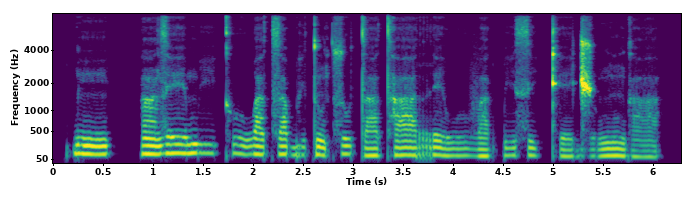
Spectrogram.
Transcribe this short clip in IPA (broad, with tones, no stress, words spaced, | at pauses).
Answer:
ɓĩ˨ | ã˨zeː˦miː˦˨kʰu˦˨ wa˦t͡sa˦bi˨tũ˨ t͡su˦ta˨tʰaː˦ re˦˨wu˨βa˨ k͡pi˦si˦ kʰe˨d͡ʒʊ˦ ŋũ˦ɡa˨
